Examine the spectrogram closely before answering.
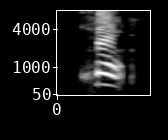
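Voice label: "kuang4", Mandarin Chinese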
